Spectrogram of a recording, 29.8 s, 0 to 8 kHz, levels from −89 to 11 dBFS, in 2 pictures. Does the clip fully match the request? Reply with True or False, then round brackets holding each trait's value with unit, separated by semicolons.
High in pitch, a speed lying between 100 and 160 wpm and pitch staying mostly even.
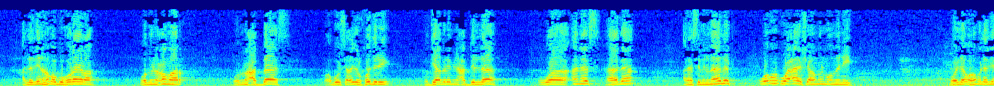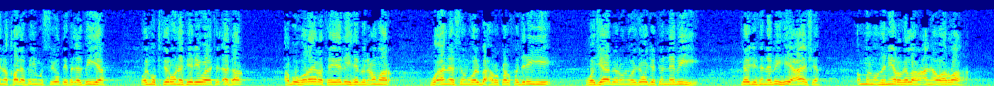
True (200 Hz; 110 wpm; 1.8 semitones)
